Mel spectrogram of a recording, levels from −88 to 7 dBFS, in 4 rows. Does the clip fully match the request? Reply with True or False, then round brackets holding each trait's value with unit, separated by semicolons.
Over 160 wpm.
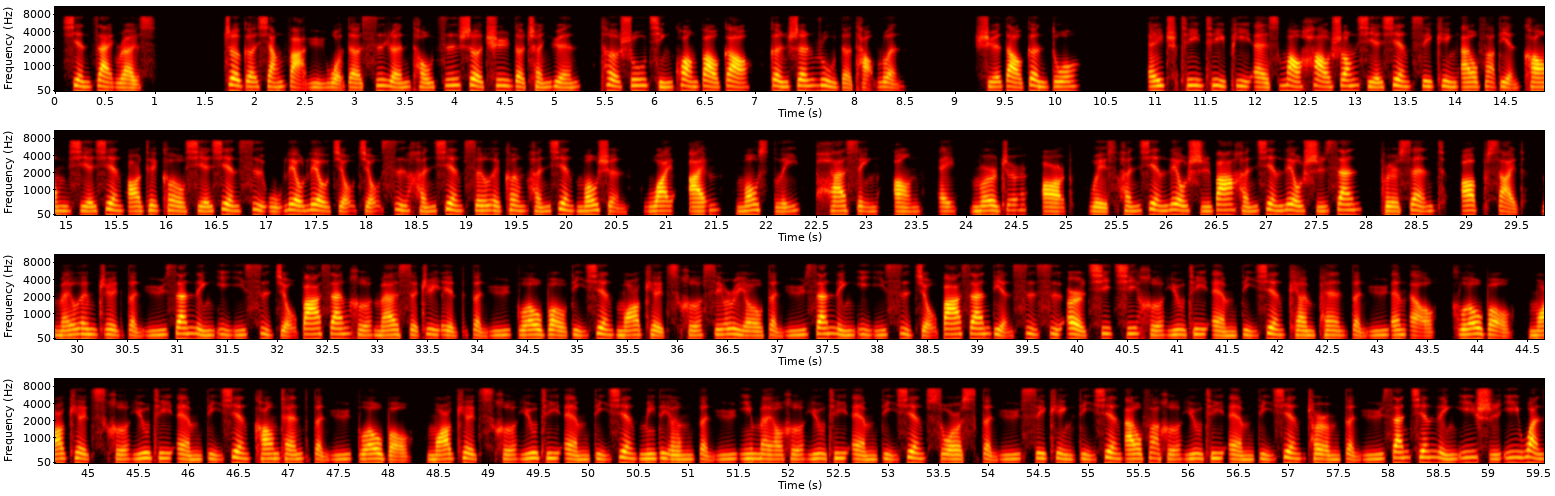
False (155 wpm)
